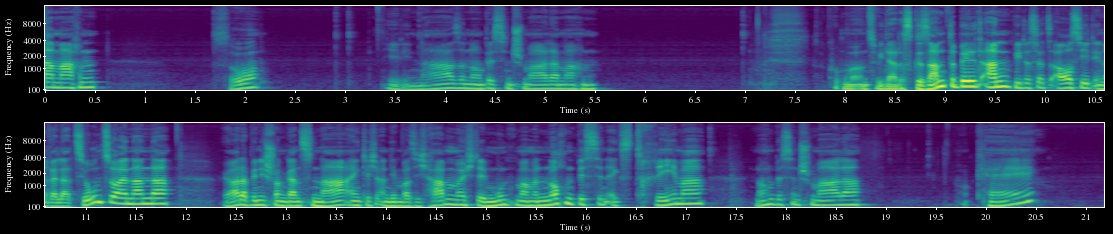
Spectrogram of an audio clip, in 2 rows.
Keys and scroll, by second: 8.2 super+-.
